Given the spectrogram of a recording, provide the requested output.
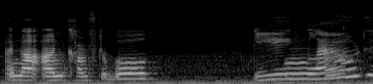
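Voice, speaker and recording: A young adult woman from New Zealand, a stage manager answering interview questions in a loud, upbeat way, often laughing. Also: a little high, expressive, takes it slowly, creaky, a little hiss or hum, low-quality recording.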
